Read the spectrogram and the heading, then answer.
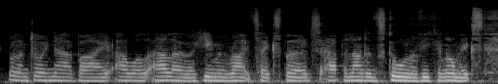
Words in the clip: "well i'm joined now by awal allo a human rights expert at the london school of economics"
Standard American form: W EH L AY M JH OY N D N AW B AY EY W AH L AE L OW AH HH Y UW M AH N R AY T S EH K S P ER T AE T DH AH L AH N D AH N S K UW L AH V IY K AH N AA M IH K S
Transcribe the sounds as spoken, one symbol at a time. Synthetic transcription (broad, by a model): W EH L AY M JH OY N N AW B AY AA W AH L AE L OW AH HH Y UW M AH N R AY T S EH K S P ER T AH T DH AH L AH N D AH N S K UW L AH V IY K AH N AA M IH K S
